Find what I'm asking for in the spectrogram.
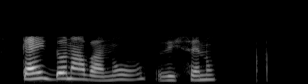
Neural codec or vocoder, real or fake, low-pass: none; real; 3.6 kHz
